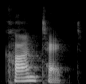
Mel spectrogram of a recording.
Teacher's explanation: ini suku kata yang pertama ya yang ada O-nya itu yang diberi tekanan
